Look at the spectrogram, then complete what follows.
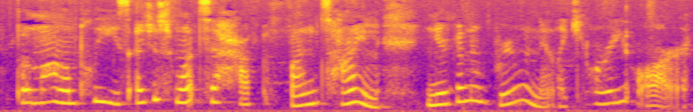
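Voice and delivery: high, whiny daughter voice; pleading child. Pretend. Daughter begs mom for some fun time, pleading. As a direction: play a kid pleading with mom.

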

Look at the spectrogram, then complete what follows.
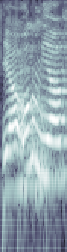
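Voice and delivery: loud, high cry of protest; exasperated shout. Real, not acted. Frustrated player yelling at friend, loud protest. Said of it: "Sen kendin bağırıyorsun".

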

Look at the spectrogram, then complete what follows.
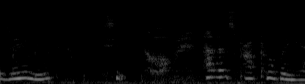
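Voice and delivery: whispering. Real, not acted. Whispering to avoid disturbing hamster.

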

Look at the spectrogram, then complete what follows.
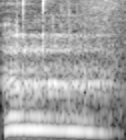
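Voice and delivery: drawn-in breath of amazement; gasp. Acted. Missus Silver hearing of the secret, amazed gasp. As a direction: gasp at a revelation.

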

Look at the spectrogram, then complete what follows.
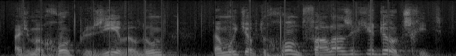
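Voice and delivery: fast and eager, pitch climbing on the second half; eager quick request. Acted. Titus eagerly asks the narrator to play dead, fast. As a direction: rattle it off fast, like an excited boy at play. Titus playing with toy pistol.

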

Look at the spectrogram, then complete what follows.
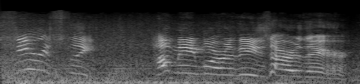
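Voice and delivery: high, fast mock disbelief; exasperated game enemy. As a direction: squeal it as a fed-up enemy. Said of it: "He's like".

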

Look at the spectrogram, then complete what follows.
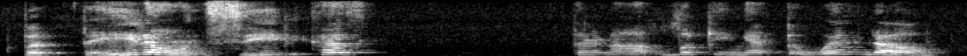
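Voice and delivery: usual speaking voice

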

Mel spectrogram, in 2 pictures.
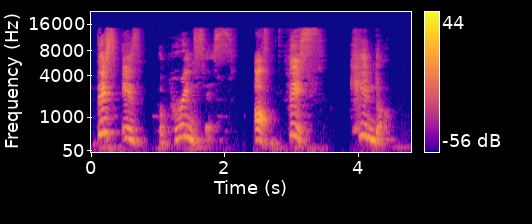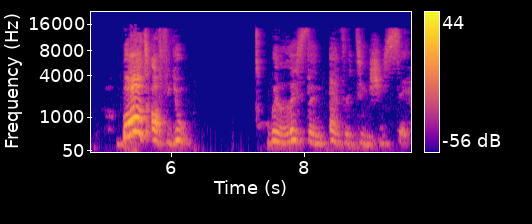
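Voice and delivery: slow, soft formal pronouncement; queen presenting the princess to servants, solemn and slow; solemn decree. Acted.

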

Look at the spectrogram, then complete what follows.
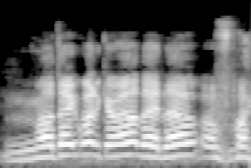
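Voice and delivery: high, loud dread-filled whine; real frightened protest; scared reluctance. Real, not acted. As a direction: wail it, too spooked to move. Scared to go out in game.

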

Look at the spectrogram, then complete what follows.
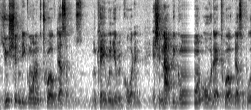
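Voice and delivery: usual speaking voice

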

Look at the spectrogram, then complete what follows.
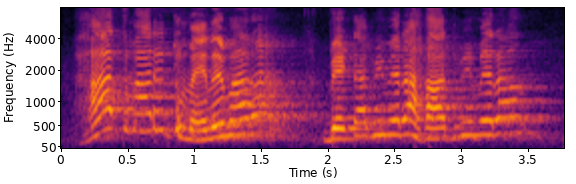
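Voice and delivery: normal talking voice

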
